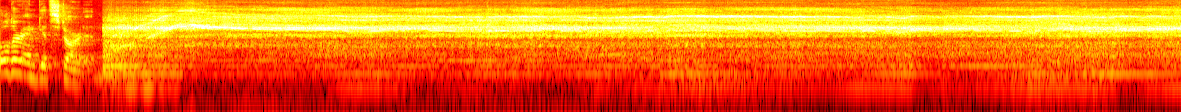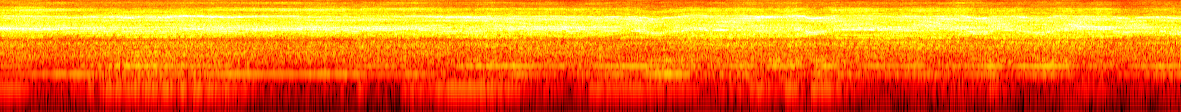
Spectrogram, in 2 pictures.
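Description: A power polisher whirs steadily with a high whine.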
